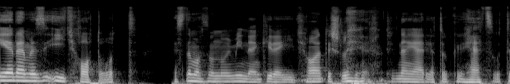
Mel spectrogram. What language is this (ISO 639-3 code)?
hun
